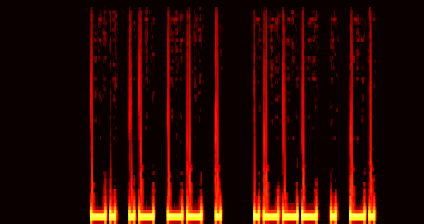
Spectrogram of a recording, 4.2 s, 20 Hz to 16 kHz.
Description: Morse code, heard as a keyed tone, about 25 wpm, 700 Hz. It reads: NAME JEN
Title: K1USN SST QSO Practice 25wpm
